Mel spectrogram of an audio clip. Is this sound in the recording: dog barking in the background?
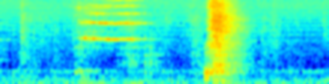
yes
